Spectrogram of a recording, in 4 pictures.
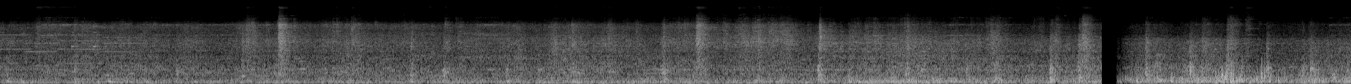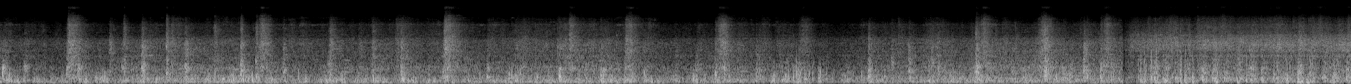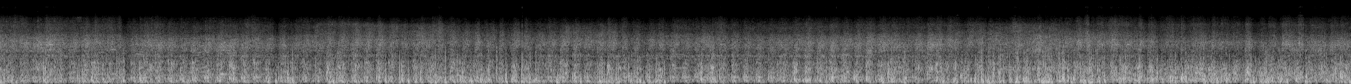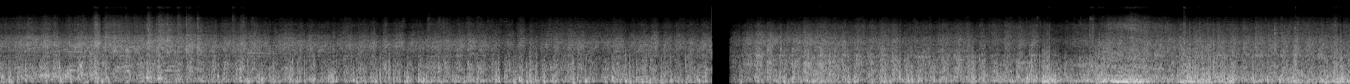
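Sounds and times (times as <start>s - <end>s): train rumbling: 0.0s - 54.0s.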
